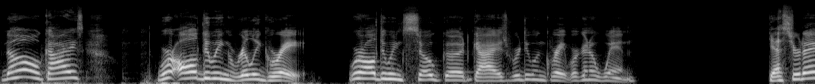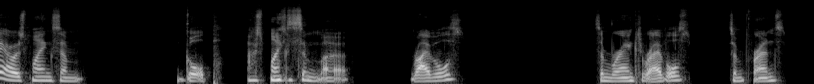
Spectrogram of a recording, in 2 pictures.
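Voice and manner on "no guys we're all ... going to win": hollow, forced, fake cheerful cheerleading tone. Former track coach mocks toxic positivity with kids, mock forced cheerful pep talk. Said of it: "there's no joy in like".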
